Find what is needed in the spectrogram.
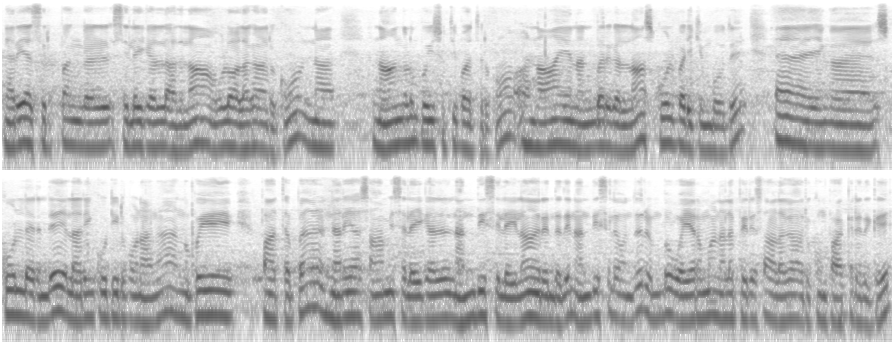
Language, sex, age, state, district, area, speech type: Tamil, male, 18-30, Tamil Nadu, Thanjavur, urban, spontaneous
